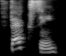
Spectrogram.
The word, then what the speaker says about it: Phexxi: So Phexxi, Phexxi, is because the pH is the mechanism of action. And then the XX chromosome is for women. And it doesn't hurt that it rhymes with sexy.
